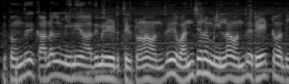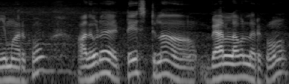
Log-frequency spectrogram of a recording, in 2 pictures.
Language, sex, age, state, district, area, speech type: Tamil, male, 18-30, Tamil Nadu, Nagapattinam, urban, spontaneous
